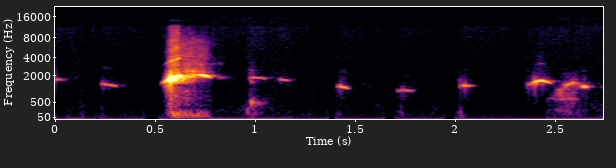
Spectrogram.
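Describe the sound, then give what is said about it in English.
A faint, breathy whistle picks out a TV theme tune in short, separated notes that wander up and down in pitch, with one sharper note near the start and no talking. “You can't whistle and smile at the same time.”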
